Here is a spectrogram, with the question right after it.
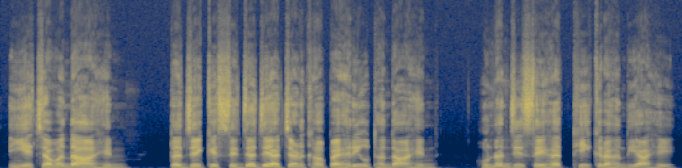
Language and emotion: Sindhi, neutral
